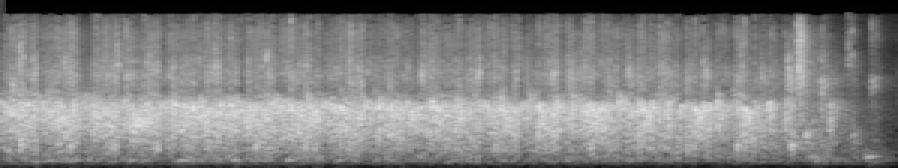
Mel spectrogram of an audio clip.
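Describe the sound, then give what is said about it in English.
A crowd at an event applauds a speaker, steadily for about five seconds, a dense, loud wash of many hands clapping together, then it thins out and fades quickly at the end. “So if we could give him a round of applause as well.”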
